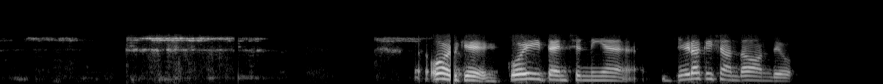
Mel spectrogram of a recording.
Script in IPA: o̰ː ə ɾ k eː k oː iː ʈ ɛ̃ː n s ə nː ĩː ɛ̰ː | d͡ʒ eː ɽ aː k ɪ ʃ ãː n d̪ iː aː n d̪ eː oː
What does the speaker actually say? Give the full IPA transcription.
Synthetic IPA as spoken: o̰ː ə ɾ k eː k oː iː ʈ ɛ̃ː n ʃ ə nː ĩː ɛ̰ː | d͡ʒ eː ɽ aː k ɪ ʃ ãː n d̪ aː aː n d̪ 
